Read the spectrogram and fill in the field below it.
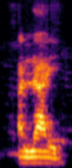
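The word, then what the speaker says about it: עָלַי: habido una excepción acá Y la lamet se ha acompañado con una patah, alay. Esa es su pronunciación, que significa sobre mí.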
